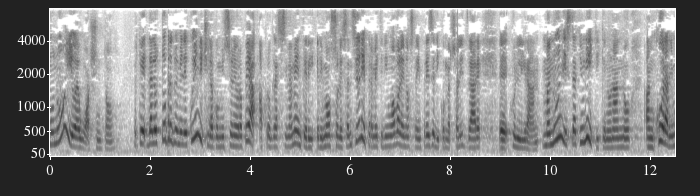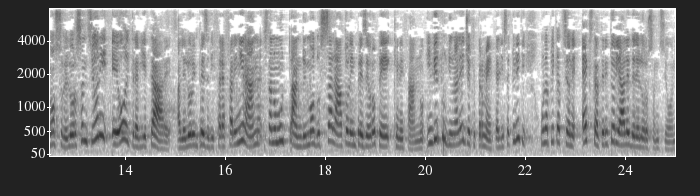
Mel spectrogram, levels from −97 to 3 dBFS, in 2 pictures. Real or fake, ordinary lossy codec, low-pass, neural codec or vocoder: real; none; none; none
